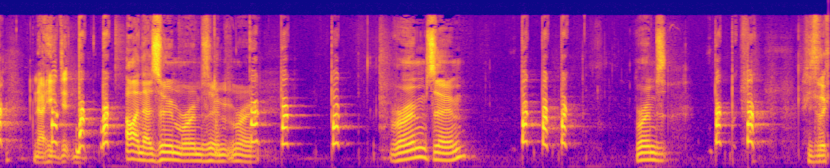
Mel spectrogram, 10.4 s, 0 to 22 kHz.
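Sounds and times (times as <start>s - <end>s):
person imitating chicken clucking and squawking: 0.0s - 1.6s, 2.9s - 4.6s, 6.5s - 7.4s, 8.9s - 9.7s
speech: 0.4s - 3.4s, 4.9s - 6.0s, 8.0s - 9.5s, 10.1s - 10.3s.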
